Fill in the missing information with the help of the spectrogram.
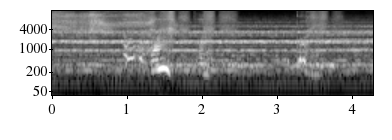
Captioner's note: suspenseful music continues; Reese groans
